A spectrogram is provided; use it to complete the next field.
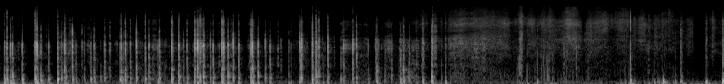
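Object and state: Paper envelope.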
